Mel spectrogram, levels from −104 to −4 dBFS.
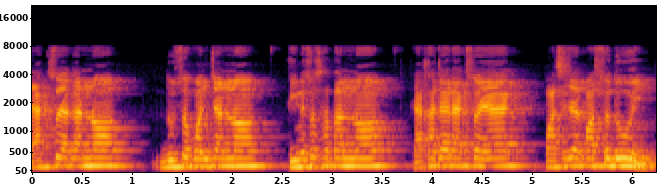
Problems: none marked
